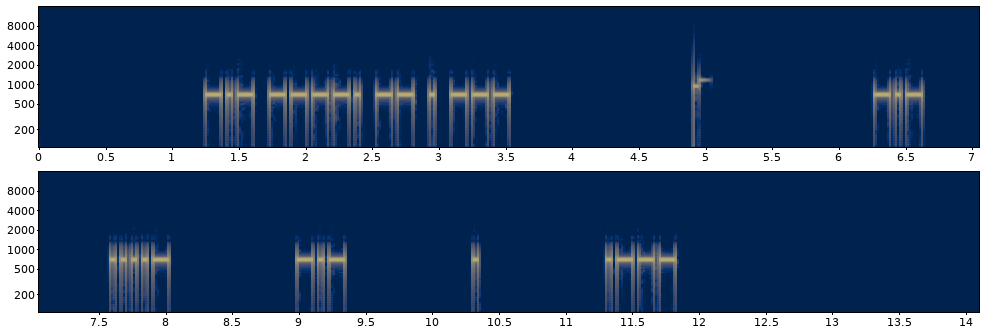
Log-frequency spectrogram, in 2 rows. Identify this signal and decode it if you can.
Morse code, heard as a keyed tone, about 29 wpm, spaced as for 13 wpm, 700 Hz. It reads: K9MEO K4KEJ
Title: USA Call Signs - 5 Characters - 8x Character Spacing - 30wpm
